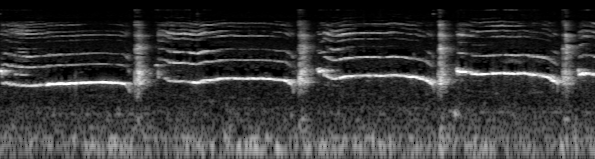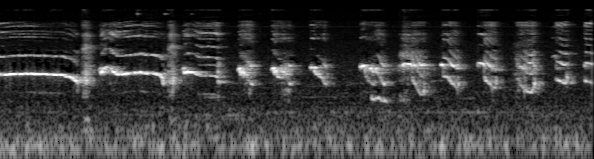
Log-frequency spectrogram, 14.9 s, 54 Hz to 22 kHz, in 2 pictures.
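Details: A 3-week-old Boxer puppy howls for the first time, giving thin, high, wavering howls, then breaks into quick yips.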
